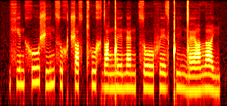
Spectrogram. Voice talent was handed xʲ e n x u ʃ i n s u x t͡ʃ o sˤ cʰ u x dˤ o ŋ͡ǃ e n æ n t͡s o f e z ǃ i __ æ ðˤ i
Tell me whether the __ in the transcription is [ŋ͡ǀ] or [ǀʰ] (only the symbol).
ŋ͡ǀ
